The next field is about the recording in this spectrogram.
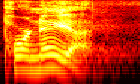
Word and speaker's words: porneia: Well, the word that Paul uses here is one that's used frequently in the New Testament, and it's the word porneia. It's a very broad term, but something might sound familiar, especially that first syllable, porn.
